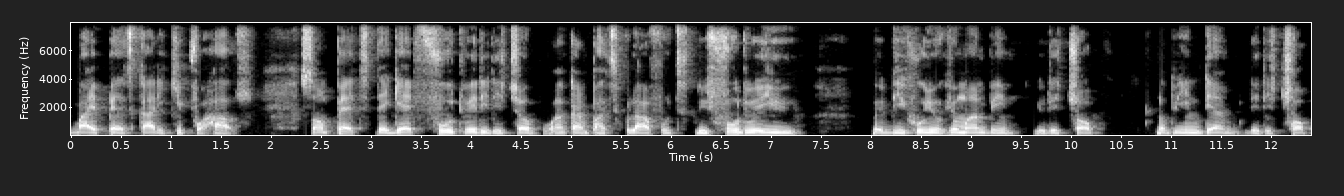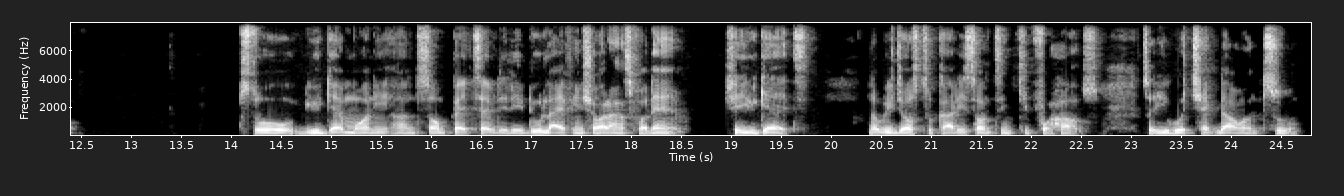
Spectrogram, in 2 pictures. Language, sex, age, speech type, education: Nigerian Pidgin, male, 60+, spontaneous, tertiary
